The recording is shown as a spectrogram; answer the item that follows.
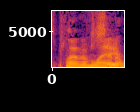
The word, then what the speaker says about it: Planet of Lana: No, it's Planet of Lana. We're going to do it. Lana Bashinsky is our friend, and therefore this is going to be pronounced Planet of Lana.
